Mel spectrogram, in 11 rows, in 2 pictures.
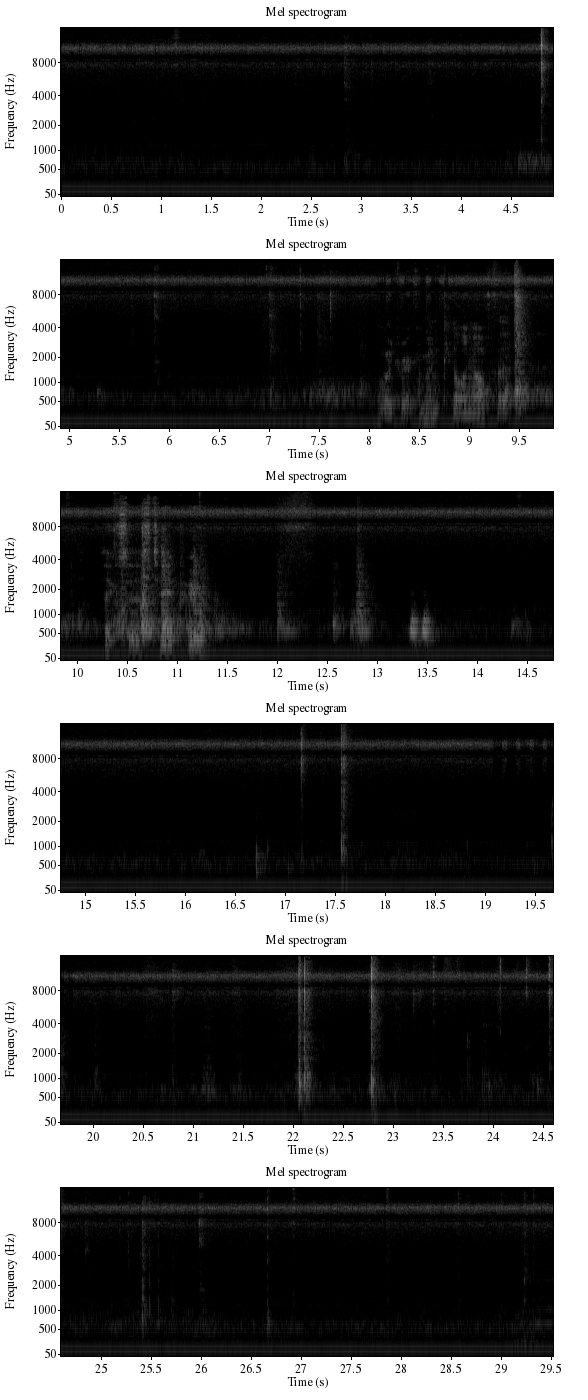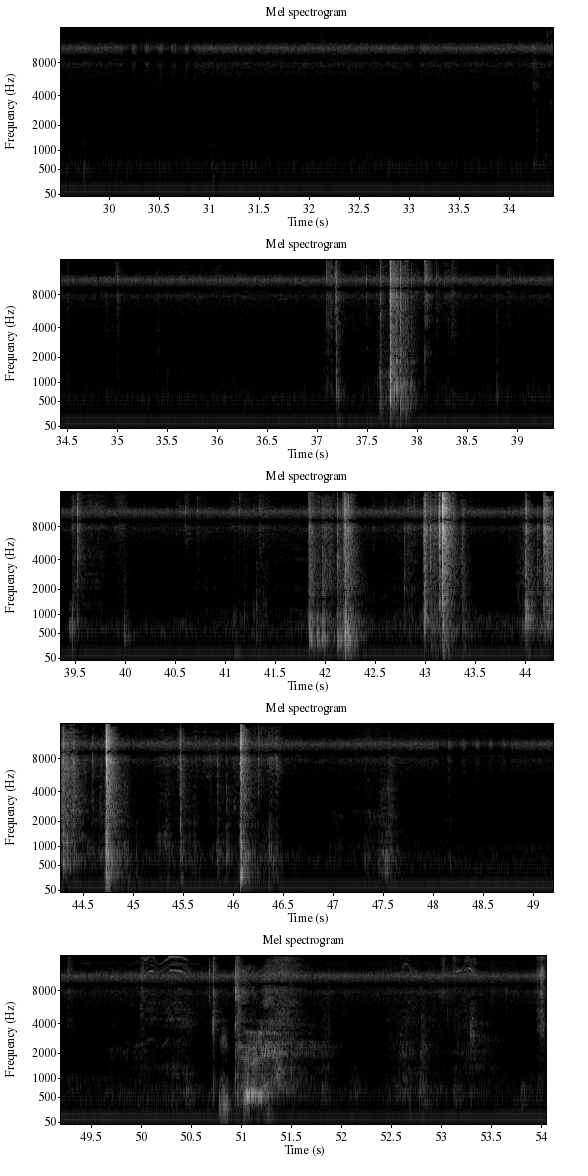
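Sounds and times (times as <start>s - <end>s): steady low hum: 0.0s - 54.0s
tools and phone handled on workbench: 37.1s - 46.6s.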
